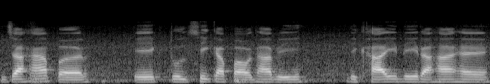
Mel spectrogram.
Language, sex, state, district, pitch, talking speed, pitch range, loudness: Hindi, male, Bihar, Kaimur, 120 Hz, 135 wpm, 115-125 Hz, -18 LUFS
